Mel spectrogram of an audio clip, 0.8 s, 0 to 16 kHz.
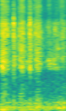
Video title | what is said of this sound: Daisy P51 slingshot kit | if i shake it listen to this you could hear like there's more of them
